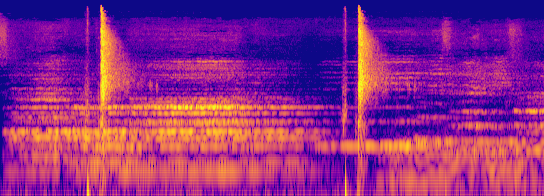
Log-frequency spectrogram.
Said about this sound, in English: Every monk and abbot of Canterbury took turns to whip the king without restraint.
